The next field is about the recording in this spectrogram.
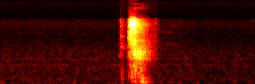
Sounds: Sneeze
